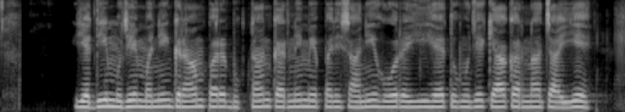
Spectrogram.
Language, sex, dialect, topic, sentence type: Hindi, male, Garhwali, banking, question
